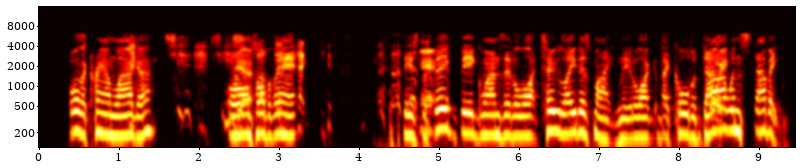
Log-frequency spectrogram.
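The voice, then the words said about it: Put-on mild Australian accent. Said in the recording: “like it's like they do an Australian, but not the strong accent... That's Kim and Cass stuff you're doing there”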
